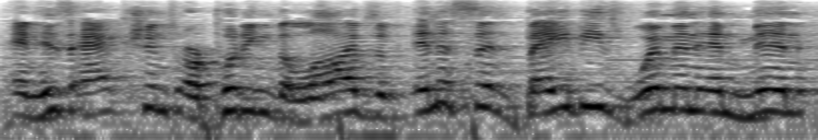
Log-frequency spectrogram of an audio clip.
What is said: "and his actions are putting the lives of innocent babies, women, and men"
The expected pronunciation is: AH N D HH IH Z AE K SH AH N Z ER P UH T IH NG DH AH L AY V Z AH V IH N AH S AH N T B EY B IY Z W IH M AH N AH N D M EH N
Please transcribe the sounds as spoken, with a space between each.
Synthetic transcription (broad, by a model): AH N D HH IH Z AE K SH AH N Z ER P UH T IH NG DH AH L AY V Z AH V IH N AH S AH N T B EY B IY Z W IH M AH N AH N M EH N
